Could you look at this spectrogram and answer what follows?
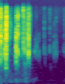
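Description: Origami paper being folded and creased by hand for a spring flower basket craft, giving two quick bursts of crisp papery rustling followed by faint soft ticks.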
